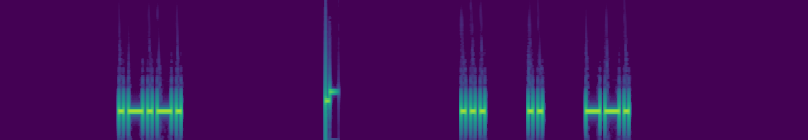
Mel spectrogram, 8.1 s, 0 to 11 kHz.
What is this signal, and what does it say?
Morse code, heard as a keyed tone, about 25 wpm, spaced as for 14 wpm, 700 Hz. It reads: <AR> SIG
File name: Top 90 QSO Elements - 3x Character Spacing - 25wpm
